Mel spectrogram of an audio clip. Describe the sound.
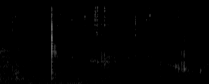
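Quiet chewing of butter-grilled squid: one sharp crunchy bite early on, then a few softer, moist chews and small crunches, heard alone without talk.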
